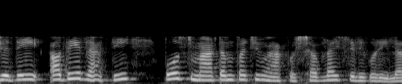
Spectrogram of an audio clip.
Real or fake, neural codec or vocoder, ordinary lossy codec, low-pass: fake; codec, 16 kHz, 4.8 kbps, FACodec; none; 3.6 kHz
